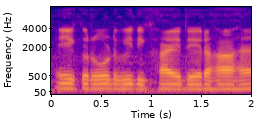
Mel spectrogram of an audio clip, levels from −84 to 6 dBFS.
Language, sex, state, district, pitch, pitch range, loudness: Hindi, male, Jharkhand, Deoghar, 120 Hz, 120-125 Hz, -17 LUFS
